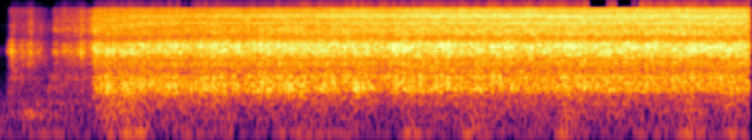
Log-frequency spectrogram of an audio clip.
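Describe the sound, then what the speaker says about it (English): Steam wand on a Wendougee Lita espresso machine bursts on with a brief click, then hisses loudly and steadily, a powerful continuous jet of steam held at even strength close by. "So the steam on the machine is instant."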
